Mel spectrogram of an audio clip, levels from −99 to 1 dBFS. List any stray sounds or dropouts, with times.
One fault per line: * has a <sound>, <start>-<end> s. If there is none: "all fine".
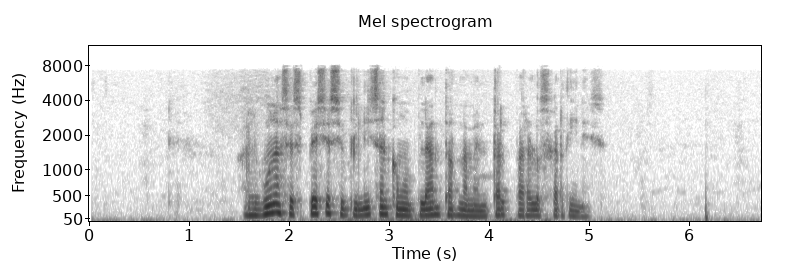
all fine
